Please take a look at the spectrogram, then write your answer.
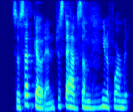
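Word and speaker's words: Godin: Goden. Goden. Thank you. But that may not be right. Okay. That's how it looks to me, but it may not be right. So, Seth Goden just to have some uniformity.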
